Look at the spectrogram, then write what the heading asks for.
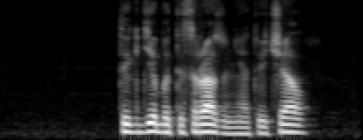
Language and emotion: Russian, angry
